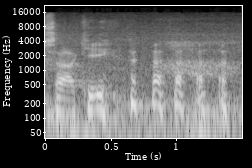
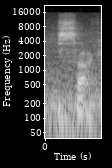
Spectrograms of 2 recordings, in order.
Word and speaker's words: sake: I'm out of saki. Sake. I need to get used to saying it correctly.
